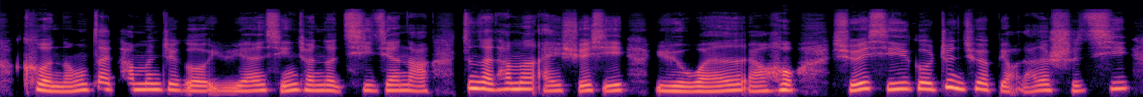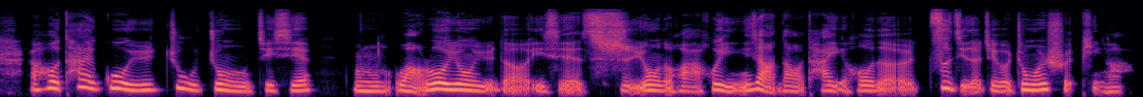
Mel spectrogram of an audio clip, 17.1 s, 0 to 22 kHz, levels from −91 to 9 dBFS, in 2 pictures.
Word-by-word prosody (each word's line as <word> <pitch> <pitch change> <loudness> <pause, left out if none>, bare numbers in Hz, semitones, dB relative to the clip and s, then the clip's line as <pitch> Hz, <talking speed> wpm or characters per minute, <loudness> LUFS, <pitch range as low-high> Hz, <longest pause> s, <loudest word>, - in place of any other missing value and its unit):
可 200 -5 +3
能 170 +5 0
在 235 +1 -1
他 220 - -7
们 220 0 +2
这 210 -2 -1
个 175 -2 0
语 90 0 -5
言 185 +2 0
形 200 -1 0
成 195 -2 0
的 190 -1 +1
期 190 +4 -5
间 195 +1 -1
呐， 180 -3 -2 0.2
正 260 -1 +5
在 240 -2 +6
他 220 +2 0
们， 235 0 +4
诶， 185 -5 -3
学 185 -1 -1
习 195 0 -1 0.2
语 175 -1 +1
文， 165 +4 +1
然 170 +1 -2
后 205 -1 +3 0.2
学 210 +5 +3
习 250 -3 0
一 240 - +3
个 235 -1 +3
正 270 +4 +4
确 235 0 +1
表 170 -5 -5
达 150 - -7
的 200 +1 0
时 175 -3 -5
期， 250 +6 -4 0.3
然 210 - -2
后 265 -1 +4
太 285 0 +1
过 245 +1 +3
于 200 +1 +1
注 205 0 -1
重 185 -5 0
这 190 - -4
些， 185 +2 -2 0.3
嗯， 170 -2 -1
网 180 -3 +1
络 230 +1 +8
用 205 -4 +5
语 - - -2
的 - - -4
一 - - -5
些 - - -5
使 - - -2
用 195 -1 +2
的 - - -1
话， 165 0 -4
会 210 -3 +1
影 160 - 0
响 230 -1 +2
到 170 -2 -4
他 185 - -6
以 - - -3
后 185 -1 -2
的 - - -4
自 270 -2 +2
己 225 - -4
的 - - -4
这 180 - -4
个 165 - -1
中 210 -1 +2
文 215 +3 +5
水 - - -5
平 150 - -9
啊？ 155 0 -7
200 Hz, 265 characters per minute, -21 LUFS, 180-225 Hz, 0.3 s, 络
